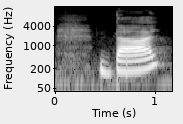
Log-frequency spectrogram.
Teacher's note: ضاد اس کا مخرج زبان کا کنارہ اور اوپر کی داڑھوں کی جڑ ہے۔ دال اس کا مخرج زبان کی نوک اور آگے کے دانتوں کی اوپر مسوڑوں کے ساتھ جب زبان لگتی ہے تو دال ادا ہوتا ہے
